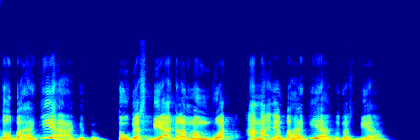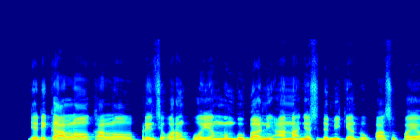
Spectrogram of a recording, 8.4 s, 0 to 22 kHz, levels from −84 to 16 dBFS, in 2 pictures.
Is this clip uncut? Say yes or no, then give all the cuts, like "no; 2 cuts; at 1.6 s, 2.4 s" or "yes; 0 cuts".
no; 1 cut; at 1.0 s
